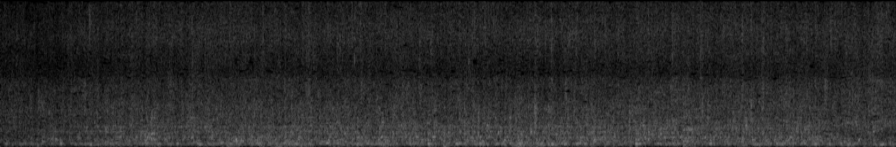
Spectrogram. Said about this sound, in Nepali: यहाँ हेर्नुहोस् पानी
